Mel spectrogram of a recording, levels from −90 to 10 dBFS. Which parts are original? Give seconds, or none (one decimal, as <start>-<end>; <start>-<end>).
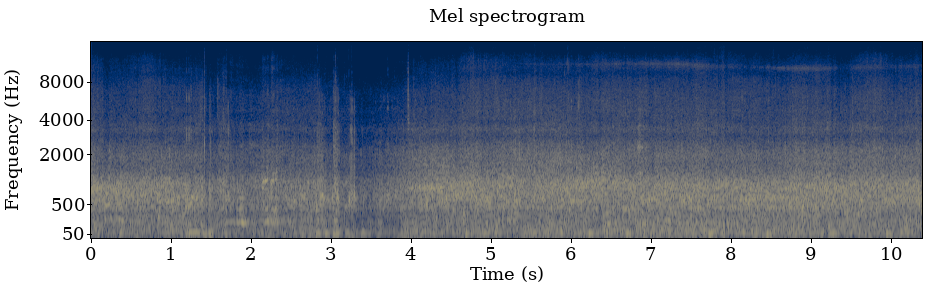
4.5-7.5; 8.3-9.1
